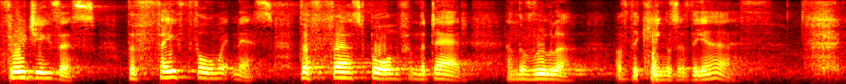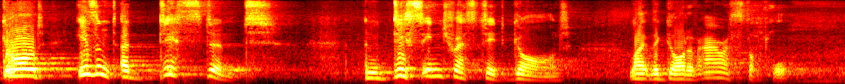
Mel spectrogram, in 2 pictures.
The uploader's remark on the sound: Sermon from the 11 am service at Highfield Church, Southampton, 19th February 2017.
